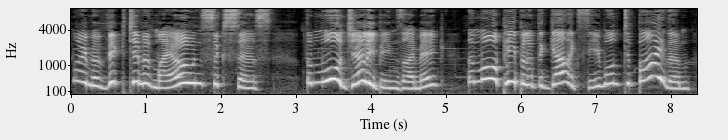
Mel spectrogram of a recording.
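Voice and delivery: high, put-on giant's lament; woeful lament. A narrator's reading. Tearful candy maker explains the theft, lamenting. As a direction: pour out the woes in despair.

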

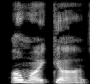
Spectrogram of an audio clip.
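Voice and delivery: high, very loud cry; horrified scream. A narrator's reading. Girlfriend falling onto Sal's chest, horrified scream. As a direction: scream out in horror. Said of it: "she screamed".

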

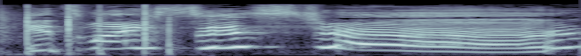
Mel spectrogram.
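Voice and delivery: high, loud, drawn-out reveal; excited announcement. Acted. Announcing special guest.

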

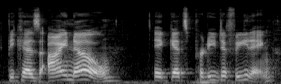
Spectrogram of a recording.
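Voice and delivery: ordinary delivery

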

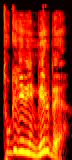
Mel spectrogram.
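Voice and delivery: high-pitched Akita dialect boast. Pretend. Classmate showing off Tokyo life, Akita dialect. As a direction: play it proud in Akita dialect. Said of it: "ちょっと秋田弁で話してみたい".

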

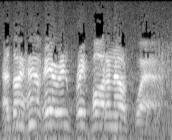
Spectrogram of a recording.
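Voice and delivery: measured, declaiming public oratory; senator's debate speech to the crowd in measured oratory; formal speech. Acted. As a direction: address the crowd from the debate platform. Douglas closes his debate speech.

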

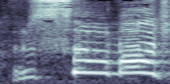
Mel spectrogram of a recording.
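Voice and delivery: high, slow squeal of excitement; overwhelmed excitement. Real, not acted. Host gushing to co-hosts about the panel, excited squeal. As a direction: let the words float up, giddy.

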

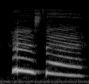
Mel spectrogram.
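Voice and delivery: a startled little mouse calling out; mouse cries out. Acted. Mouse hearing someone at the den, high startled cry. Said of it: "Mouse cries".

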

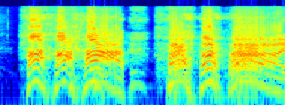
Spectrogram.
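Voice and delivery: high, loud maniacal laughter; unhinged villain. Acted. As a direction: cackle like a madman. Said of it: "Good Lord".

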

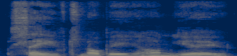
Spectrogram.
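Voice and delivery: ordinary delivery

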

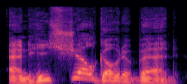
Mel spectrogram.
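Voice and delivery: ordinary delivery, nothing marked

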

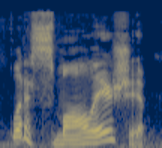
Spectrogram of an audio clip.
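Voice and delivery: high-pitched, thrilled lad's voice; excited exclamation. A narrator's reading. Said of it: "cried Ned excitedly".

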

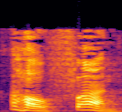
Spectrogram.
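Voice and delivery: low, deadpan fake delight; mock lack of enthusiasm. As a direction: imitate a congregation dreading fasting. Congregation's reaction to prayer and fasting.

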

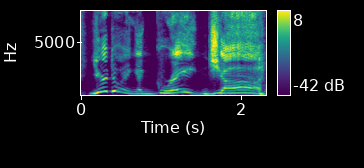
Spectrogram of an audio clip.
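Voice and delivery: high, drawn-out mock encouragement; sarcastic praise. Booing crowd forced to be positive, sarcastic sweetness. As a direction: lay the fake niceness on thick, slowly.

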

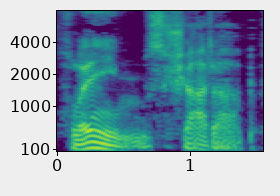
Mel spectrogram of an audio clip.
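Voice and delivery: usual speaking voice

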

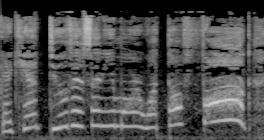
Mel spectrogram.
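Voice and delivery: imitated yelling. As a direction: retell her screaming that she's done. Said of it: "she was, like, yelling".

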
